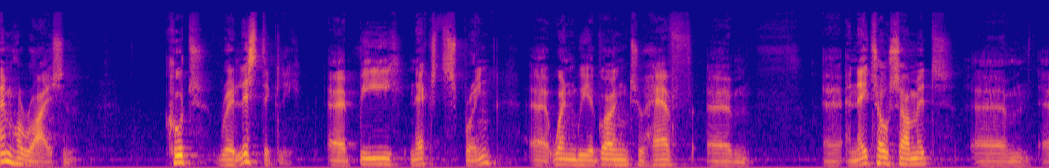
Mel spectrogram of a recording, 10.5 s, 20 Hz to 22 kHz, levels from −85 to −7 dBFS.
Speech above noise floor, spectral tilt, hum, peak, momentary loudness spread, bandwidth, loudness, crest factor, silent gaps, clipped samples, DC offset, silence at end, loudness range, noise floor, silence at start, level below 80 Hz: 35 dB; -4 dB/octave; none; -6 dBFS; 17 LU; 16.5 kHz; -28 LUFS; 24 dB; none; under 0.1%; 0.5%; 0 s; 3 LU; -63 dBFS; 0 s; -60 dBFS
